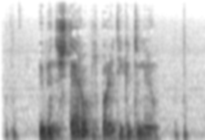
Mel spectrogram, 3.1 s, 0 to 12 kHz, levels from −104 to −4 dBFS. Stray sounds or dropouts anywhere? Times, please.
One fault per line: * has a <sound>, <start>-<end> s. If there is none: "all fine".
all fine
